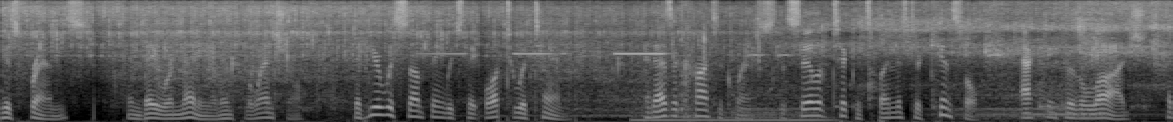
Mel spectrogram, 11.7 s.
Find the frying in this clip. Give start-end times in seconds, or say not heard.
0.0-11.6.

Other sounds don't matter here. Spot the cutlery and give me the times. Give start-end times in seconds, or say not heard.
not heard.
